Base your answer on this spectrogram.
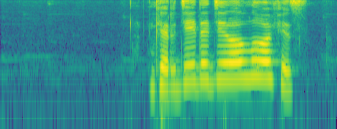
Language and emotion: Russian, positive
